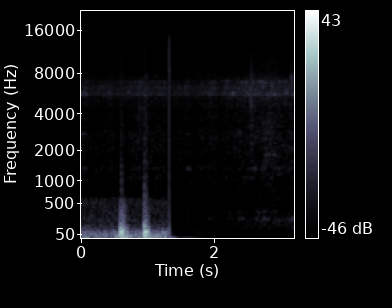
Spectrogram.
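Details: Demo of a stethoscope synced with cardiac ultrasound and ECG, with AI labeling heart valves in real time: two low thumps, one heartbeat's first and second sounds, then silence and a brief burst of music; heart sounds.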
